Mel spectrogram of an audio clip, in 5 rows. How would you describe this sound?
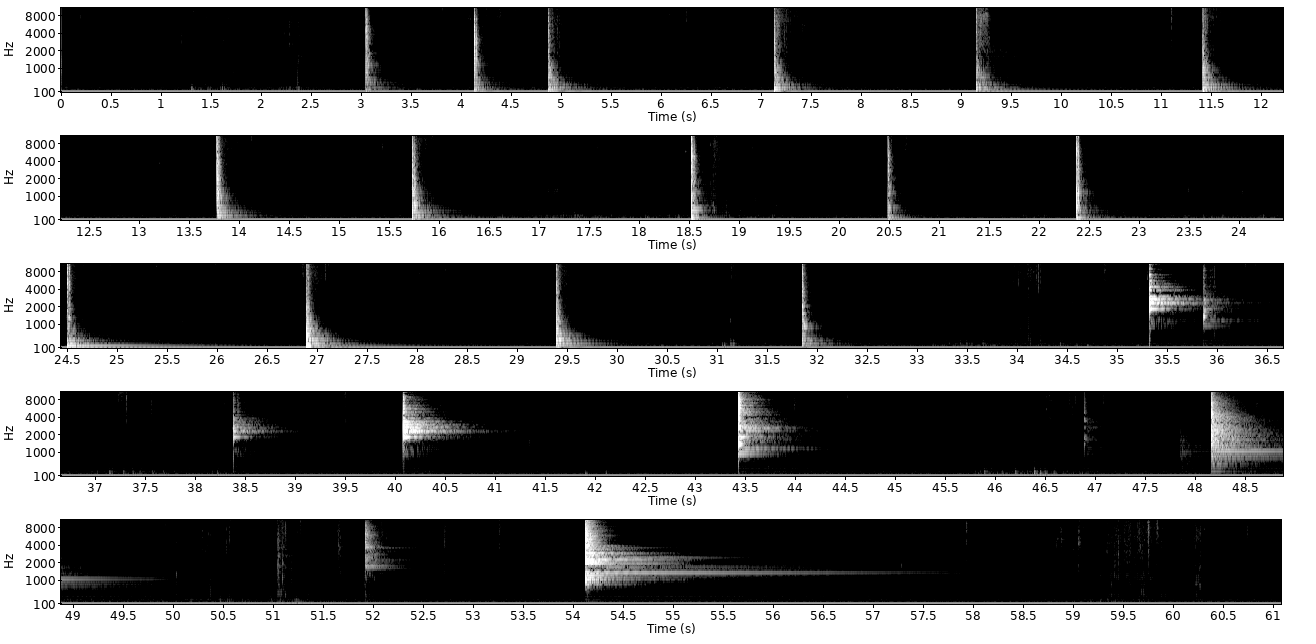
20131009 plastic buckets + propane tanks
a series of hits on a plastic bucket produce a variety of tones:
flat thuds
"tom-like" head sounds
higher-pitched rim hits on the edge of the bucket
deep, warm, hollow percussive thumping
a series of hits on a 100 and 20 lb. propane tanks produce reverberant metallic, percussive ringing sounds.
metal, ringing, percussion, clang, metallic, plastic-bucket, percussive, propane-tank, drum, sample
